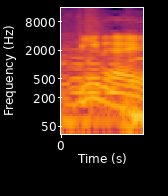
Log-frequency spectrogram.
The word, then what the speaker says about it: Fine: note or dotted half rest it looks like fine but it's pronounced Binay and it means it's the end to the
